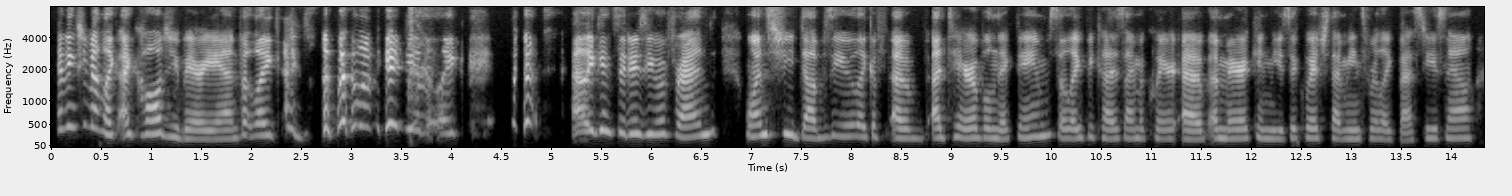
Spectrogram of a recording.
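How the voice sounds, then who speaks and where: A woman's voice: on the high side, moderate pace, dry recording. Amused woman podcaster, dry close sound. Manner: amused, giggly, mocking. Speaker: podcast co-host. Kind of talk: casual, wry commentary.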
